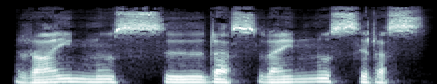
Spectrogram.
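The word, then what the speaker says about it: rhinoceros: গন্ডারকে বলে রাইনোসাস, RHRHINO, রাইনোসাস, CEROS, রাইনোস, রাইনোসেরাস, রাইনোসেরাস। গন্ডারকে বলে রাইনোসেরাস। এখানে এইচ উচ্চারণ হয় না।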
